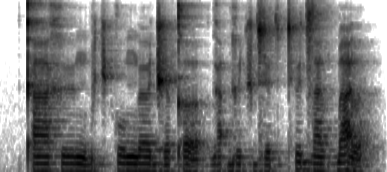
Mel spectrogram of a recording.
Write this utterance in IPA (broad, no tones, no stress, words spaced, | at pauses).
kʼaːxʏːŋbət͡ʃkoŋ œːd͡ʒœkʼʌ | ɡaʔɡʏːt͡ʃd͡zʏt͡s tʰʏd͡zalɡ͡bal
